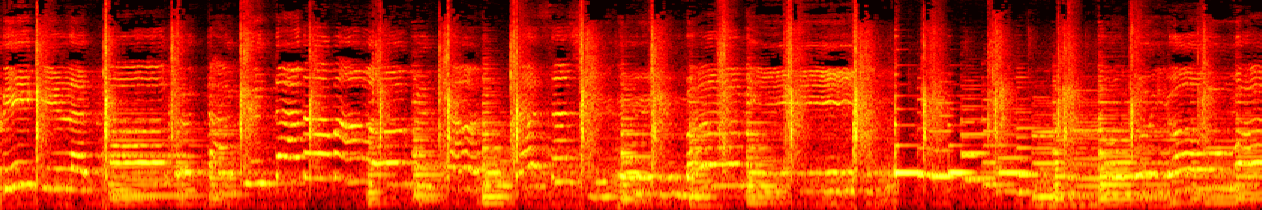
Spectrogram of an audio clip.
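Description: A woman singing a pop song while accompanying herself on an upright piano, the piano striking chords in a steady rhythm beneath her voice, recorded live.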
